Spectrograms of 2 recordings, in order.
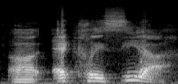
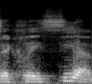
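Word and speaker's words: ἐκκλησία: Ecclesia. Ecclesia. Everybody say ecclesia. Ecclesia. Notice the double consonant, the double kappa. They're both pronounced, so it's not ecclesia. It's ecclesia. Ecclesia.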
